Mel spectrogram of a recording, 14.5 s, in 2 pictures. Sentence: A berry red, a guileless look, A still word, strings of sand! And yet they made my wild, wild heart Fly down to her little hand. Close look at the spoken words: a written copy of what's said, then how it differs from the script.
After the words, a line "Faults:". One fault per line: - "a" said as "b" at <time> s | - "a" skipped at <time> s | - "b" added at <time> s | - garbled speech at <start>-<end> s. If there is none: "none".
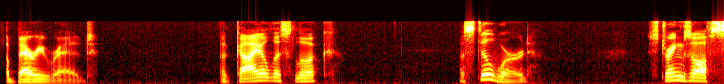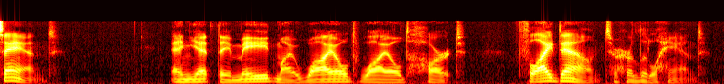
A berry red, a guileless look, A still word, strings off sand! And yet they made my wild, wild heart Fly down to her little hand.
Faults:
- "of" said as "off" at 6.9 s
